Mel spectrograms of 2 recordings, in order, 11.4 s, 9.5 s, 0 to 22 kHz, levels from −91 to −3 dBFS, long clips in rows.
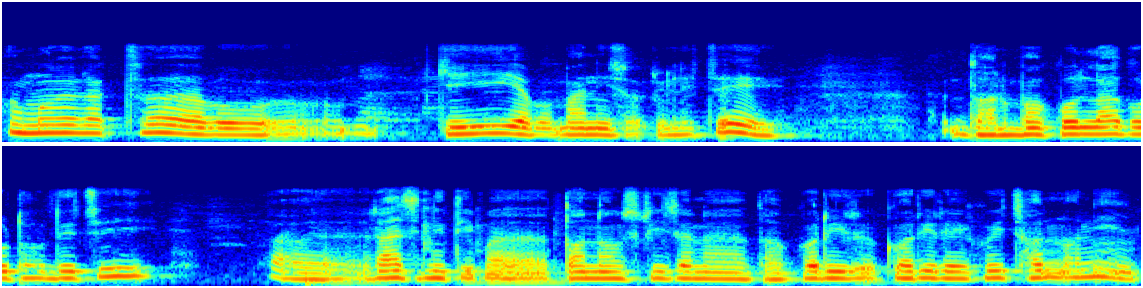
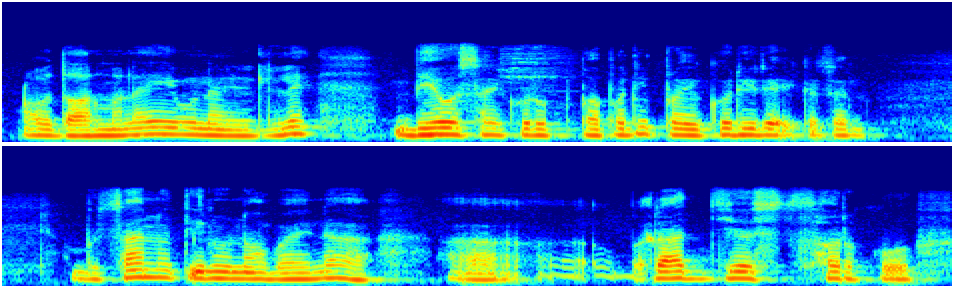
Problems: none marked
